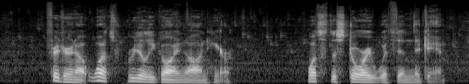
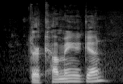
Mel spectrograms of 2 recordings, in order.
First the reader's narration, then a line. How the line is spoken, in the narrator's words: she said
